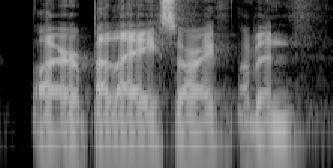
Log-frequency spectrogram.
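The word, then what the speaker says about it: Pelé: like, well, this guy's basically going to be Pele. Or Pele, sorry.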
